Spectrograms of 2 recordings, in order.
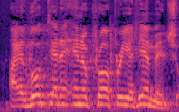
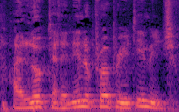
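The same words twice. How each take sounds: First: Said in the usual way. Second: Low, soft, minimizing admission; mock sheepish confession. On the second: Sinner softening his confession to the church, mock sheepish. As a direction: slip it out quietly, acting sheepish.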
